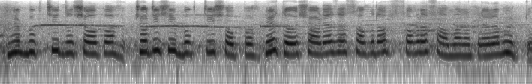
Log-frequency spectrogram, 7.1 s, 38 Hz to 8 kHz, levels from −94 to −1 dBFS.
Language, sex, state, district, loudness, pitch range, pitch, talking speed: Marathi, female, Maharashtra, Chandrapur, -16 LUFS, 260-295 Hz, 275 Hz, 145 wpm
